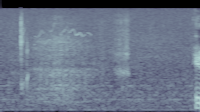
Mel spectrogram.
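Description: Quiet room tone in a lecture hall during a pause in the talk, with a faint low hum and a single small click about a fifth of a second in.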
